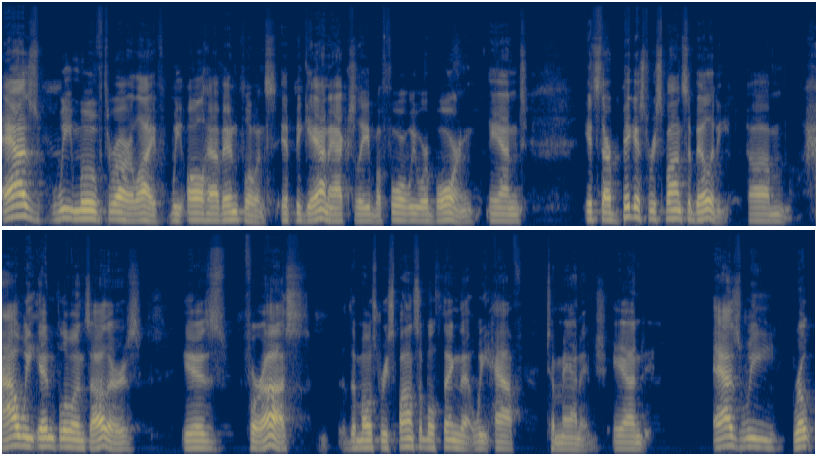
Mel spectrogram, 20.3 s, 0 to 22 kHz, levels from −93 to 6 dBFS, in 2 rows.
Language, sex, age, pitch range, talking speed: English, male, 50-69, 110-135 Hz, 125 wpm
